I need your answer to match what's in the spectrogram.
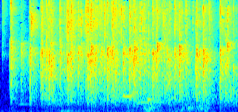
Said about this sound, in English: Or do you want to hear a little more monologuing? I'll leave it to you. Clap if you want me to monologue a little bit more.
